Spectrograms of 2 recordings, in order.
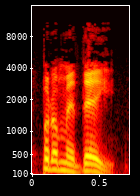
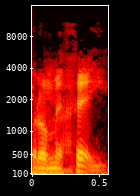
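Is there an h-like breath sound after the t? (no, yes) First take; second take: no; yes. First: The t is plain, with no breath after it. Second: The t is followed by a breathy h sound. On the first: This is how it reads when spelled out. The speaker calls it wrong. "si lo lees es Prometei" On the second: This is how it is said in Ukrainian. The speaker calls it right. "entre la T y la E metes un sonido de H"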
